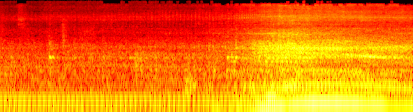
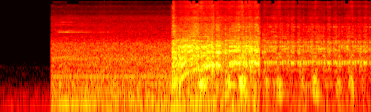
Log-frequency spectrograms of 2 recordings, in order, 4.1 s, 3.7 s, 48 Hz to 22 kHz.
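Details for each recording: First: Skoda Fabia diesel with VW Polo engine that had died while driving and seemed to have no compression; started and held on the accelerator 5–10 seconds so injectors won't lock; raised revs steady and even, then smooth idle; normal revving. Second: Skoda Fabia diesel with VW Polo three-cylinder engine that died while driving; cranking with injectors removed, timing checked OK, injector test shows no compression in cylinder 3. Starter spins fast and even with no compression strokes or firing; low compression, seized piston rings.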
